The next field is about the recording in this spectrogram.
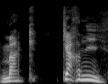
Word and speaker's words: Mark Carney: Avec Mark Carney, c'est comme ça que l'on prononce.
